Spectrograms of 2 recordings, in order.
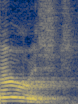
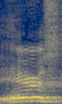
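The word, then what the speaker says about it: aorist: I planted he used what we call the arist tense now we we probably won't get very much into this but the a is spelled a o r i s t in the English language the aist tense is what we call the simple past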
